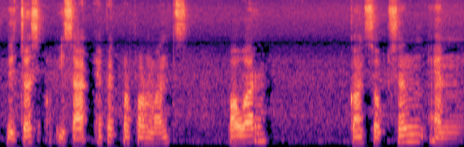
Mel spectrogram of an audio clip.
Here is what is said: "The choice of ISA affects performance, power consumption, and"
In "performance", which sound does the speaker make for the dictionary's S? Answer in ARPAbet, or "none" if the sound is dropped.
S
